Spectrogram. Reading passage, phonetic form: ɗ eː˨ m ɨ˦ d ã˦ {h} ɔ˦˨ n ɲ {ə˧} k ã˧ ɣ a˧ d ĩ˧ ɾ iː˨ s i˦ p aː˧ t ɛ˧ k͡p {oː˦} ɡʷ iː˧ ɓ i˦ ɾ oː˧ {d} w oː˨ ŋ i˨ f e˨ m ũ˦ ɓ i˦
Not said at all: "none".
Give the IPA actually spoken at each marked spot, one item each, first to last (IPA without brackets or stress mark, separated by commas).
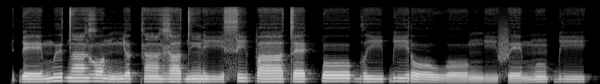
ɣ, ə˧, oː˦, none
